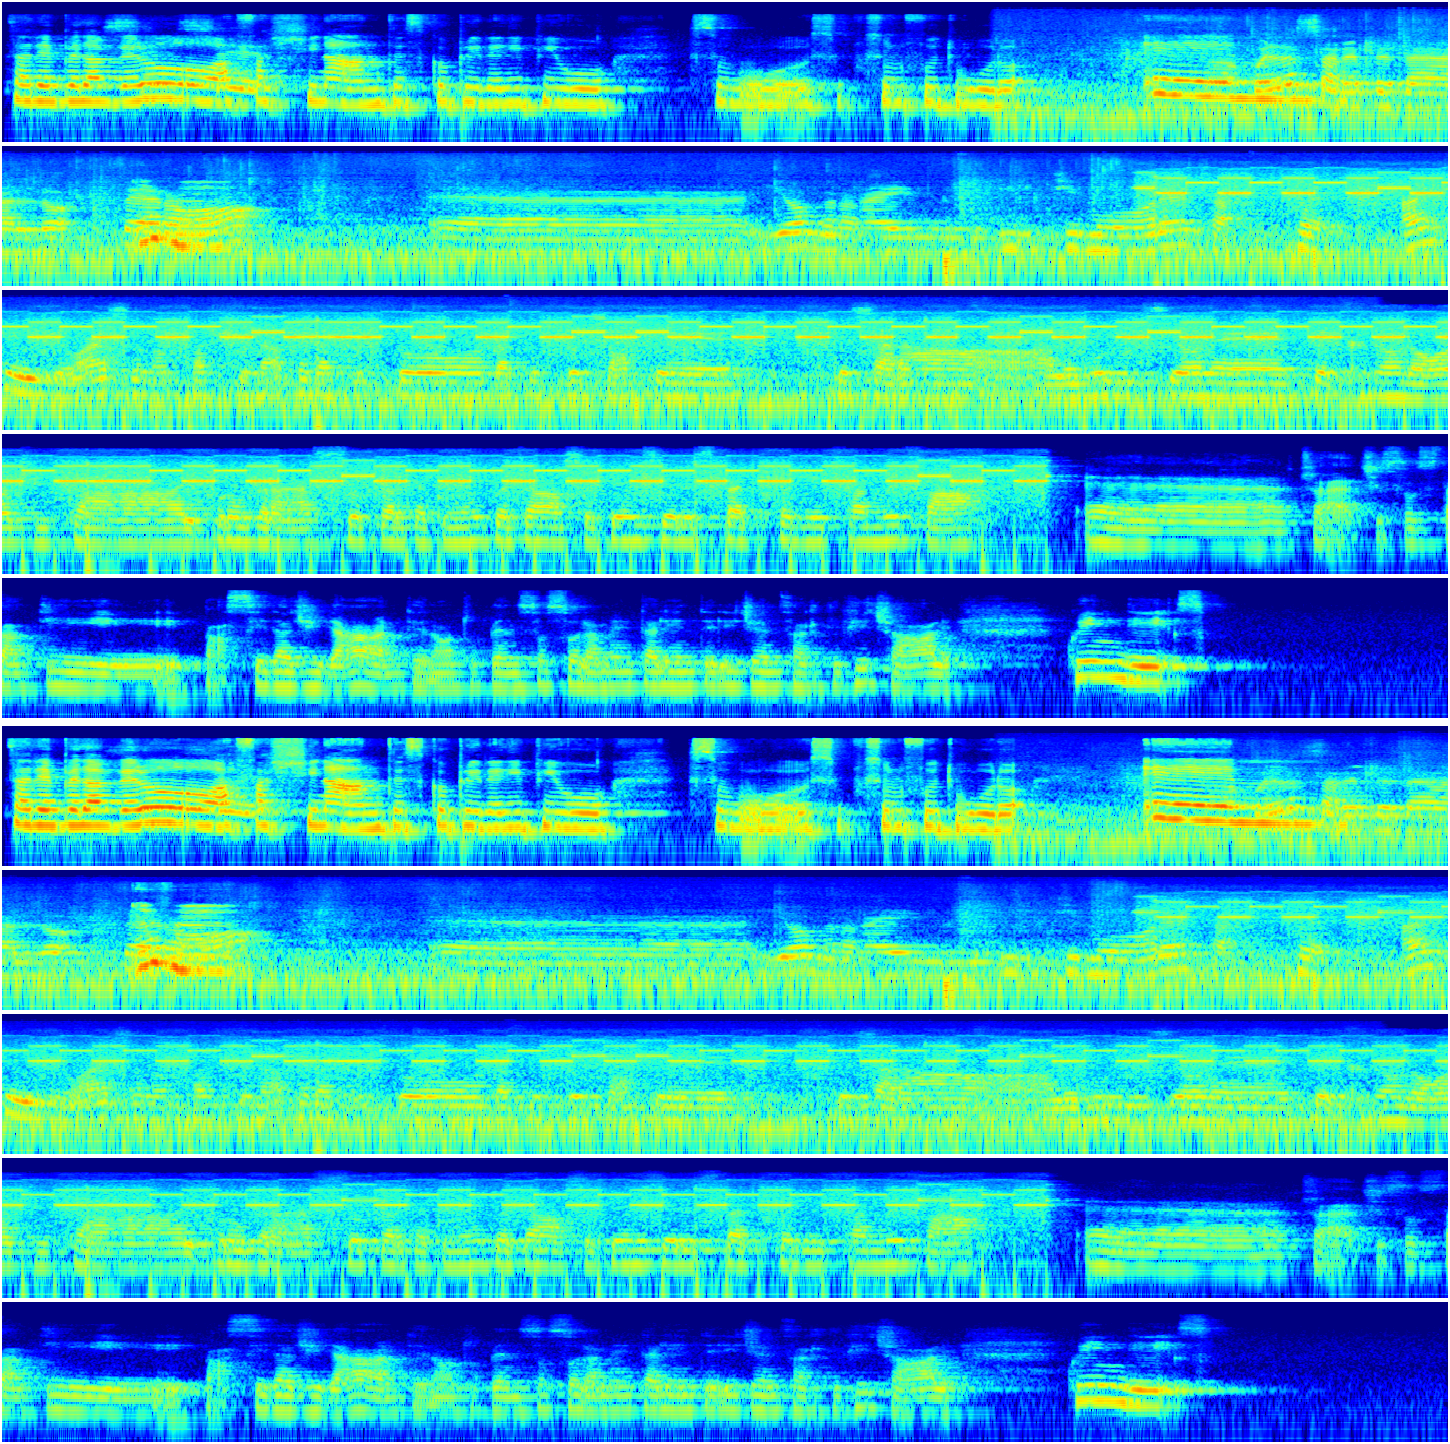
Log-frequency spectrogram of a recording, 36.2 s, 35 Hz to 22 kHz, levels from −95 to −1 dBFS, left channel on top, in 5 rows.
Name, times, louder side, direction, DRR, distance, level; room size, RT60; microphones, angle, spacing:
voice 1, 0.1-5.2 5.7-6.6 7.9-8.4, right 4 dB, 40° right, 0.4 m, -29 dB
voice 2, 0.7-1.3 6.0-8.5 9.4-34.9, left 3 dB, 80° left, 1.5 m, -38 dB
sound 1, 4.9-21.4, equal, 30° left, 2.7 m, -45 dB
sound 2, 12.9-26.9, left 5 dB, 15° left, 0.5 m, -33 dB
17.0 x 9.3 x 3.8 m
head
